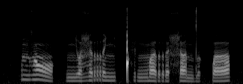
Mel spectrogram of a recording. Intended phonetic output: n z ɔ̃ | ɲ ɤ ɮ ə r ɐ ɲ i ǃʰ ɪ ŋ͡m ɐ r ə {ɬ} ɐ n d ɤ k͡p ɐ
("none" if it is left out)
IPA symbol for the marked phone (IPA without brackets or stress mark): ɬ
